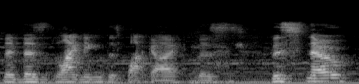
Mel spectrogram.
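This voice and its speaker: Bright-voiced man, rambling recap. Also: lowish voice, soft background music. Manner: rambling, halting, with frequent restarts and laughs. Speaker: podcast host. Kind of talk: casual chat, recapping a game plot from memory. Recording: roomy, slightly dull home recording.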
